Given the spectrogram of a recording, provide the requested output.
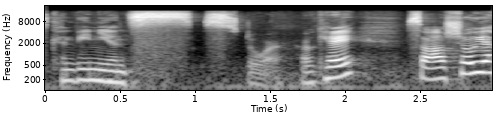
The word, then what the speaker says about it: convenience store: example convenience store and remember it's not convenience store it's convenience store okay so I'll show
